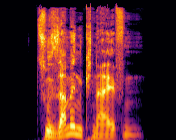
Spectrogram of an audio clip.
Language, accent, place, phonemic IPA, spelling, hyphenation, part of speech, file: German, Germany, Berlin, /t͡suˈzamənˌknaɪ̯fn̩/, zusammenkneifen, zu‧sam‧men‧knei‧fen, verb, De-zusammenkneifen.ogg
- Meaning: to pinch together, squeeze together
